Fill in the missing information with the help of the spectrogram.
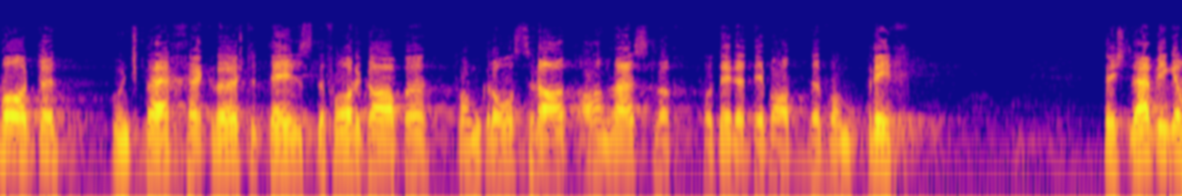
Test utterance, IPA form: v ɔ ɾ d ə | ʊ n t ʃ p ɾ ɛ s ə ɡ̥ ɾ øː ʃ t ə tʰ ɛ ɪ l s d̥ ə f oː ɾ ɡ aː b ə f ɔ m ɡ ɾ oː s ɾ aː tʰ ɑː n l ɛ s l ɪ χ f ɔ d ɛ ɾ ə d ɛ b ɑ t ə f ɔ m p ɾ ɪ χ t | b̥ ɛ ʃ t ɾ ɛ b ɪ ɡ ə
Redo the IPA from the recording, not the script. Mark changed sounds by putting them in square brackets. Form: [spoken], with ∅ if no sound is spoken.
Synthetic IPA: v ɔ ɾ d ə | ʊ n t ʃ p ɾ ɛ [χ] ə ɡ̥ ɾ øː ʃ t ə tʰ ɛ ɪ l s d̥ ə f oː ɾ ɡ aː b ə f ɔ m ɡ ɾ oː s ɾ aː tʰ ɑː n l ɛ s l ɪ χ f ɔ d ɛ ɾ ə d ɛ b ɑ t ə f ɔ m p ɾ ɪ χ t | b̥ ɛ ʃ t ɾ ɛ b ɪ ɡ ə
